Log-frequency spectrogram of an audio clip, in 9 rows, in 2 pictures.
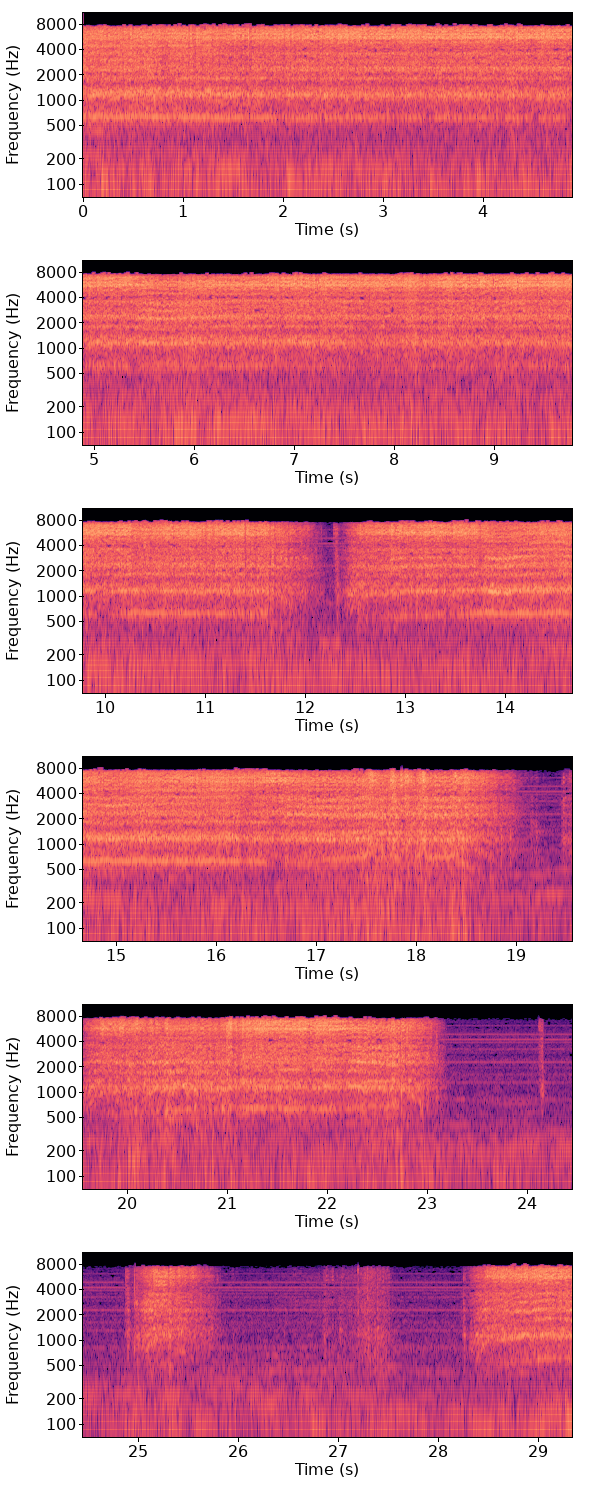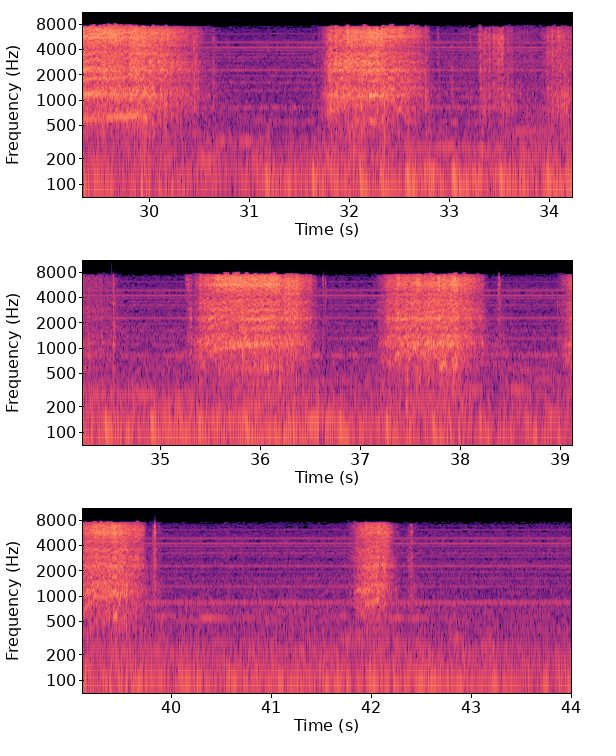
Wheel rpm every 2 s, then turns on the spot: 160, 160, 160, 160, 160, 140, 110, 160, 160, 60, 160, 70, 20, 10, 110, 30, 30, 50, 70, 40, 10, 0.
32-34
